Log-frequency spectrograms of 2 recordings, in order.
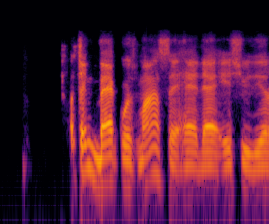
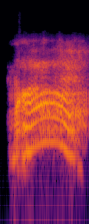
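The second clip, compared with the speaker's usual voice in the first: high squawking bird cry; pterodactyl shriek. Retold or imitated. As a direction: screech like a prehistoric bird. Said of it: "they're like".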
